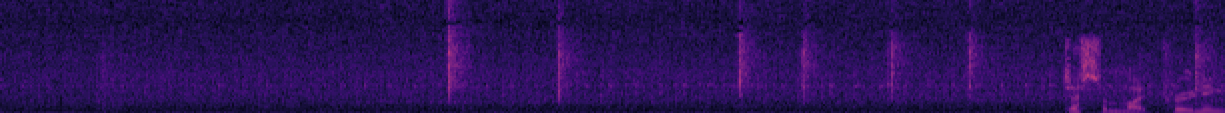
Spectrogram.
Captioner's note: sound - Shears being used to trim brambles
